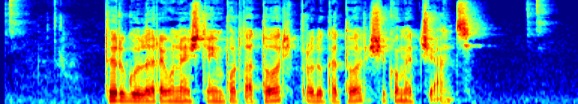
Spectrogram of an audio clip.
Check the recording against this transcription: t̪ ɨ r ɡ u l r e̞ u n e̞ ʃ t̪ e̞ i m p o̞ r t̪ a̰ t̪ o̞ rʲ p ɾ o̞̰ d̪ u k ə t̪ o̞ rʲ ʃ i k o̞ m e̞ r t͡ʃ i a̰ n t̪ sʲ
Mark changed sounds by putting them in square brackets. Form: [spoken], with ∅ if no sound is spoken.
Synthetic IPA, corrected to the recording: t̪ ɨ r ɡ u l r e̞ u n e̞ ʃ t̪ e̞ i m p o̞ r t̪ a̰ t̪ o̞ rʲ p ɾ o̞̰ d̪ u k ə t̪ o̞ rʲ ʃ i k o̞ m e̞ r t͡ʃ i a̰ n t̪ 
